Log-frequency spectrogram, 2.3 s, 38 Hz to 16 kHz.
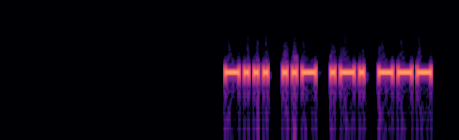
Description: Morse code, heard as a keyed tone, about 54 wpm, 700 Hz. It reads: BURO
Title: Top 90 QSO Elements 50wpm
